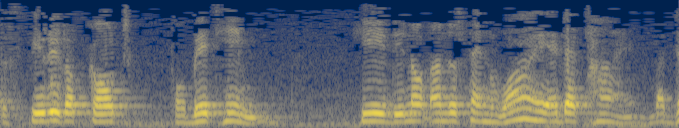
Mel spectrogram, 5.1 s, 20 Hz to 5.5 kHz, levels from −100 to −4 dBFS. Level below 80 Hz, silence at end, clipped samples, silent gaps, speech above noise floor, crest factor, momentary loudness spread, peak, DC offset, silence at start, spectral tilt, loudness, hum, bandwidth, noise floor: -52 dBFS; 0 s; under 0.1%; none; 24 dB; 16 dB; 12 LU; -6 dBFS; under 0.1%; 0 s; -11.5 dB/octave; -21 LUFS; none; 4.8 kHz; -45 dBFS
